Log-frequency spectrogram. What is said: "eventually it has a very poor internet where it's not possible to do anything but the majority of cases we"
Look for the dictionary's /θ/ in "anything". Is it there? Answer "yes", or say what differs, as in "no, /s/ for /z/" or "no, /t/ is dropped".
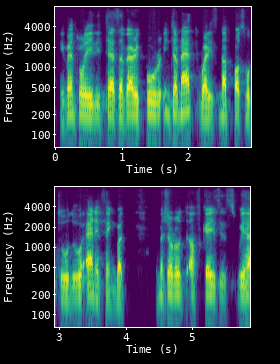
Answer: yes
